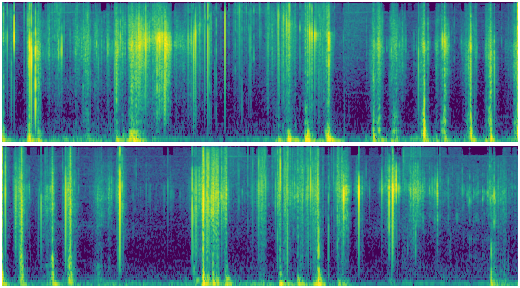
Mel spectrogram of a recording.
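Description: A wooden ear pick scratches inside the canal of a soft silicone ear on a white box binaural microphone. It makes a steady run of short, dry scraping and crackling strokes that sound close and muffled, with most of the energy low and brief bright rasps. The strokes come in clusters with quiet gaps between them.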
